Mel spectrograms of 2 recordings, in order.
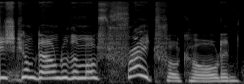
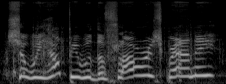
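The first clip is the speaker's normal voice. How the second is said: put-on child's voice; 8 semitones higher than usual. A narrator's reading. Children's voice in narrated story.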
